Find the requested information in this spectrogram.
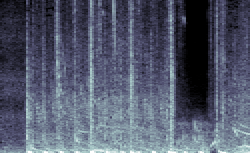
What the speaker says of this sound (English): There's no actual ammo counter on any guns, they're all blasters.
